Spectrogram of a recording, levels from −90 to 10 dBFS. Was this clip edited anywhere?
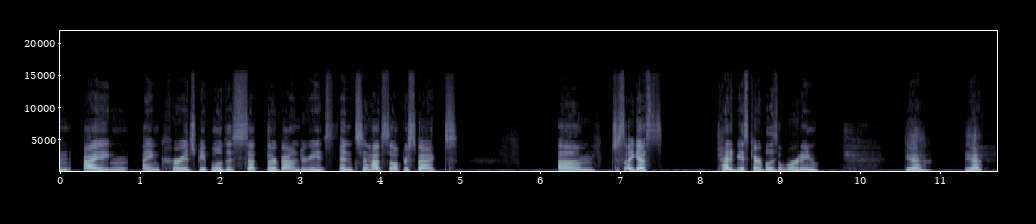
yes; 3 cuts; at 3.5 s, 6.8 s, 9.0 s

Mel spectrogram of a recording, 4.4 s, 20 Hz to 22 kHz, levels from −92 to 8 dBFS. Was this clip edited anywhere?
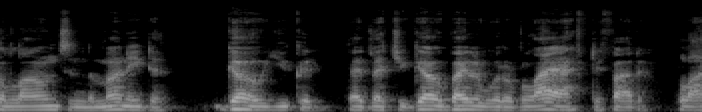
no; 0 cuts

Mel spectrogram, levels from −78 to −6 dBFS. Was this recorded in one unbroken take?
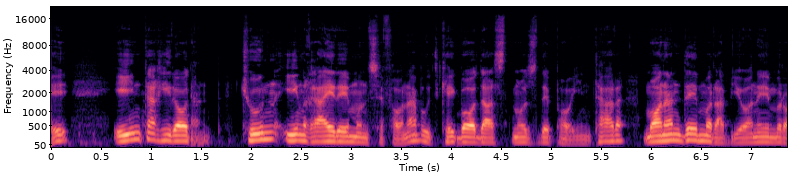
no; 2 cuts; at 1.4 s, 4.1 s

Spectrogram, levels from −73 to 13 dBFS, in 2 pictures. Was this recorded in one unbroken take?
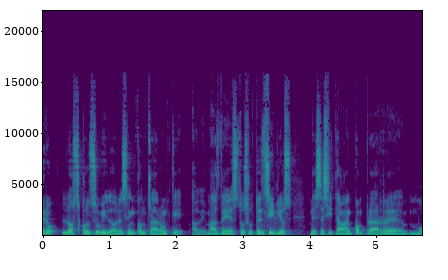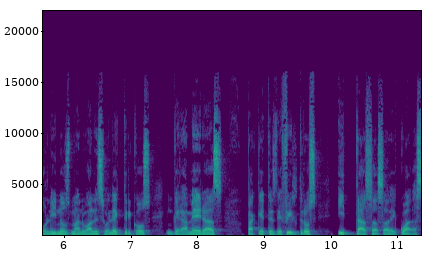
yes; 0 cuts

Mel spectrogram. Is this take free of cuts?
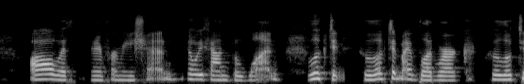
no; 4 cuts; at 0.9 s, 1.9 s, 3.1 s, 3.4 s

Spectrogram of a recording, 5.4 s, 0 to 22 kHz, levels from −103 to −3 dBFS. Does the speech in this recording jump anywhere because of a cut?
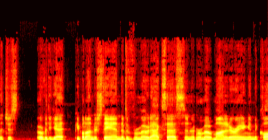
yes; 4 cuts; at 1.0 s, 1.4 s, 2.5 s, 3.9 s

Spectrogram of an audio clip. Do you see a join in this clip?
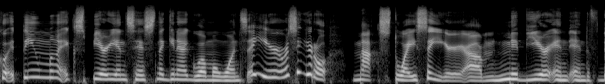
no; 0 cuts

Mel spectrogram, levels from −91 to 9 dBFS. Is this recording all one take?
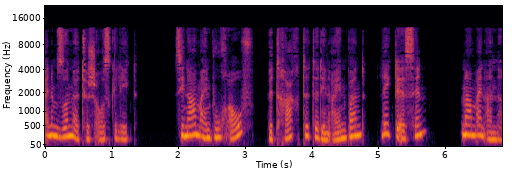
no; 2 cuts; at 3.2 s, 4.9 s

